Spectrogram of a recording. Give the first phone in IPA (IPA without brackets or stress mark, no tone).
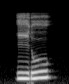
i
